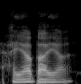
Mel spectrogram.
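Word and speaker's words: 早々: it's hayabaya, right? Hayabaya. I totally had the second syllable incorrectly.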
